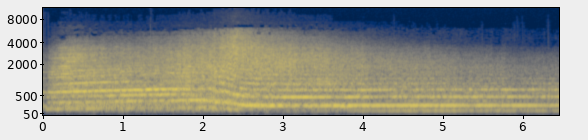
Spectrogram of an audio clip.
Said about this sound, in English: So, are you ready to start your engines?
